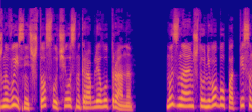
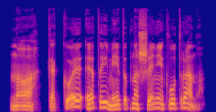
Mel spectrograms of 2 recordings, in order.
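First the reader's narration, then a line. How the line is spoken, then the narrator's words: Muttering. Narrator (Russian): пробормотал Мотив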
